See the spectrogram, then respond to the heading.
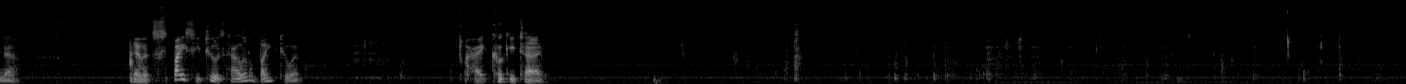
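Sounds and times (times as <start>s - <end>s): faint steady hum: 0.0s - 14.0s
faint chewing: 6.5s - 14.0s.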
